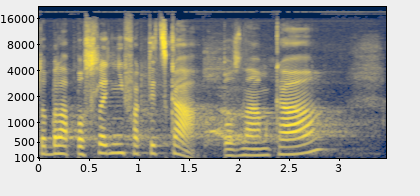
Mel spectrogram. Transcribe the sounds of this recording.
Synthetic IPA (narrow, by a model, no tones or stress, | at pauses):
t̪o̞bɪlapo̞slɛdɲiːfak̚t̪ɪt͡ska̰ːpo̞znaːmka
